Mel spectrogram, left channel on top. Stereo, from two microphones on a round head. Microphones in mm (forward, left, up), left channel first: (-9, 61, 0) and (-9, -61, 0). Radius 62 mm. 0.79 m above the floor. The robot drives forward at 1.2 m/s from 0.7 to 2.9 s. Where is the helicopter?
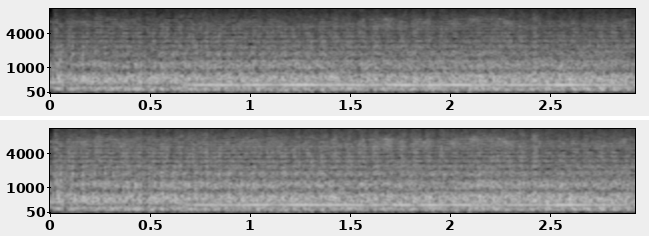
40° right (ahead or behind); by 3.0 s 35° right (ahead or behind).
